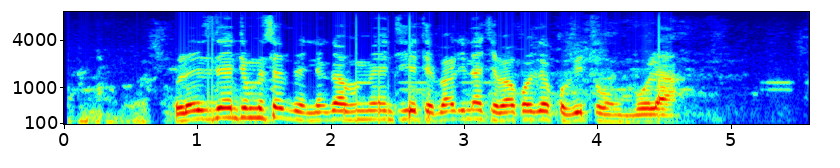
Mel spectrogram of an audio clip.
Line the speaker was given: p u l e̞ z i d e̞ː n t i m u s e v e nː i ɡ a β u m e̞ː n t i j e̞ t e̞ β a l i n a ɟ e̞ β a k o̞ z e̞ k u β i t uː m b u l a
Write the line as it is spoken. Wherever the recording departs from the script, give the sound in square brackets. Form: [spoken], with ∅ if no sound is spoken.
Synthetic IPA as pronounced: p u l e̞ z i d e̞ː n t i m u s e v e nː [e] ɡ a [v] u m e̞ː n t i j e̞ t e̞ β a l i n a [c] e̞ β a k o̞ z e̞ k u β i t uː m b u l a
